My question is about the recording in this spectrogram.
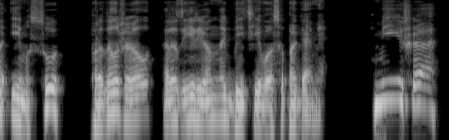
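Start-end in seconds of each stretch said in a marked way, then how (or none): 4.7-5.5 high desperate yell. Acted. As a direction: scream his name in despair. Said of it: "заорала Лера".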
